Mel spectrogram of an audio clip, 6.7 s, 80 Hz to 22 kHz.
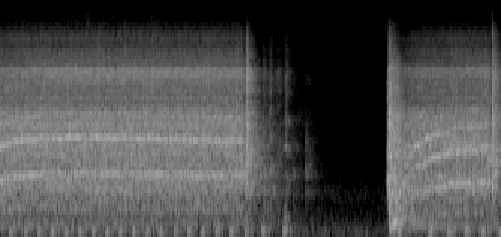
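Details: Dewalt generator that won't start, after intake valve gap reset (spec 0.004 in intake, 0.006 in exhaust): steady chuffing puffs about three a second over a thin whine, blowing back through the intake; a severely warped intake valve is letting compression out.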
